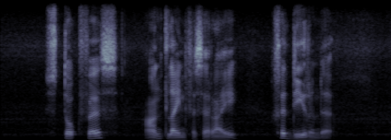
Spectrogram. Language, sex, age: Afrikaans, male, 21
